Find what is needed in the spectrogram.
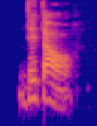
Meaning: inflection of détordre: 1. first/second-person singular present indicative 2. second-person singular imperative
- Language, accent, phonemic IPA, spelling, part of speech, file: French, Canada, /de.tɔʁ/, détords, verb, LL-Q150 (fra)-détords.wav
